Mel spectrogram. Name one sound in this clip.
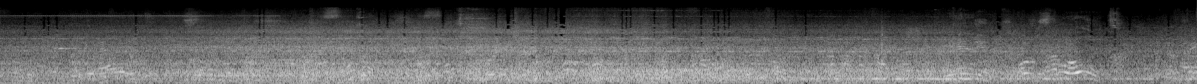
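A train rumbles into an echoing station and slows to a stop.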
